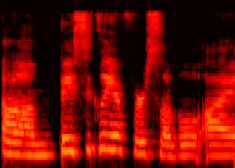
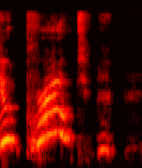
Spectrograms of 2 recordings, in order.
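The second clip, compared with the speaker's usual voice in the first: high-pitched, loud yelling. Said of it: "He's just yelling".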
